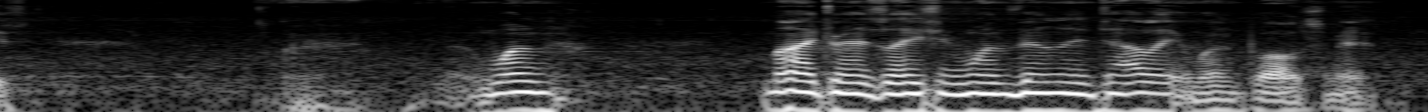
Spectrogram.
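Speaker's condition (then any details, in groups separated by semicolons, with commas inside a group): Parkinson's disease; diagnosed 20 years ago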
